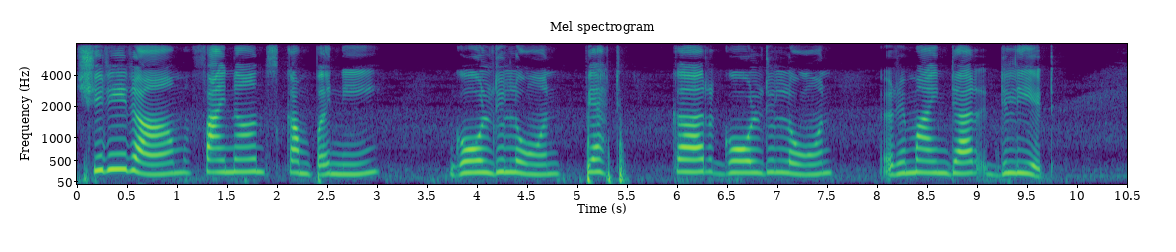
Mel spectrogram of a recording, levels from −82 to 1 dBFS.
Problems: constant background noise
